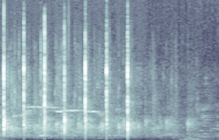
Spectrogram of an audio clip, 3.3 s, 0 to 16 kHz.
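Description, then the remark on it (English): Brief applause for both sides of the fall season cheer teams, District 3 competition cheer champions: sharp, evenly spaced claps, about seven in a steady rhythm, tapering off after two seconds into a quieter background. “Everybody, let's hear it for both sides of cheer this fall season.”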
